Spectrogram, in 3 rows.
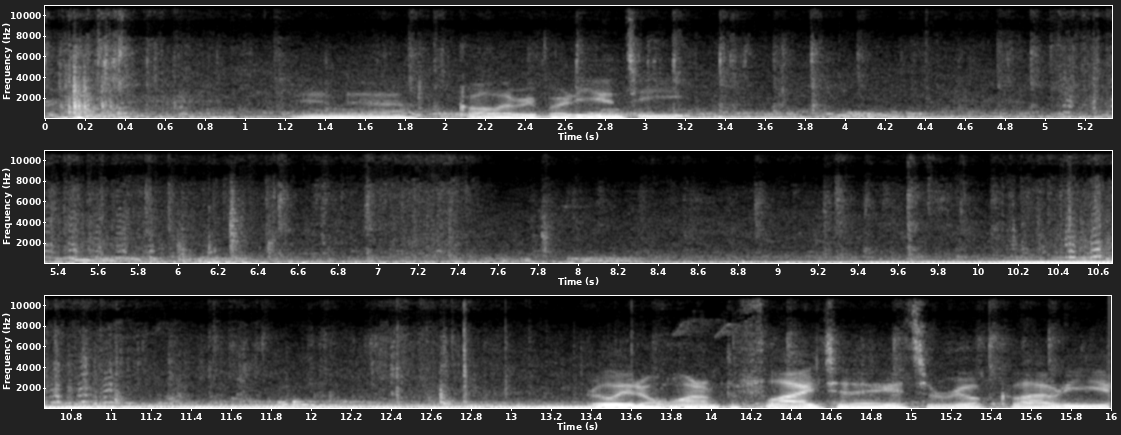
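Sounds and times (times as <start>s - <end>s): pigeons cooing: 0.0s - 16.0s.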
